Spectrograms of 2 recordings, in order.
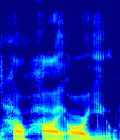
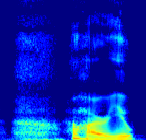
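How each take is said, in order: First: Slow, with "high" leaned on and falling; stress on high. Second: Said in the usual way. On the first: Retold or imitated. Cop repeats to stoner, stressing "high". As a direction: spell out "high" so the stoner gets it. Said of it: "h-, I said". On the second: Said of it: "I said".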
